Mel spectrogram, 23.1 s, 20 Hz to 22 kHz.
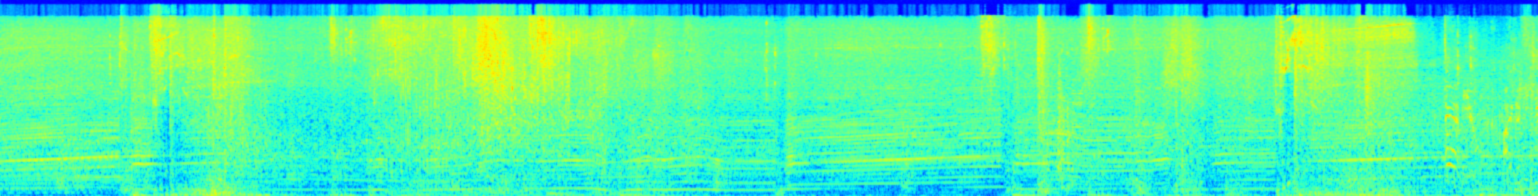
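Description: A car drifting hard in Need for Speed Unbound, played on a Logitech G29 wheel: a sustained engine roar wavers up and down in pitch, mixed with tire squeal and skidding, loud and continuous throughout.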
